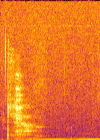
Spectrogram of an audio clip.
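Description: Steady low electrical hum on the microphone sound system, with a soft click and a short breathy sound just after the start.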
